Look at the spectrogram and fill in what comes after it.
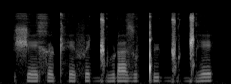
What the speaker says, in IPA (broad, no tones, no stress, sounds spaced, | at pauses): ʃ e x ø ʈʰ e f e ɡ͡ǁ u ɽ ɜ z u ǃ y ɡ͡ǁ u ɡ͡ǁ e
